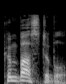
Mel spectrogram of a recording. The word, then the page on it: combustible: anglais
